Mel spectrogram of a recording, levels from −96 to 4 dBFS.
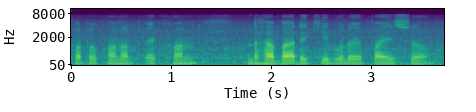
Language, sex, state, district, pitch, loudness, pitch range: Assamese, male, Assam, Sonitpur, 135 Hz, -20 LUFS, 130-140 Hz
